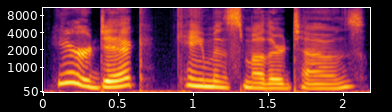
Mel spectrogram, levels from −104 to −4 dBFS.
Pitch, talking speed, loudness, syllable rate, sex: 225 Hz, 165 wpm, -18 LUFS, 5.0 syllables/s, female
